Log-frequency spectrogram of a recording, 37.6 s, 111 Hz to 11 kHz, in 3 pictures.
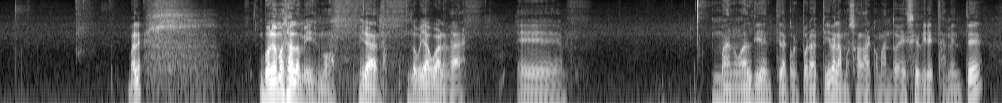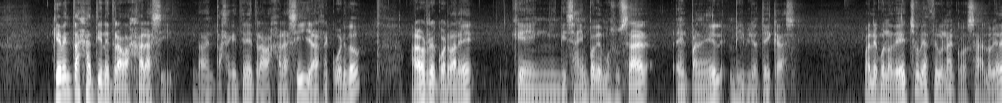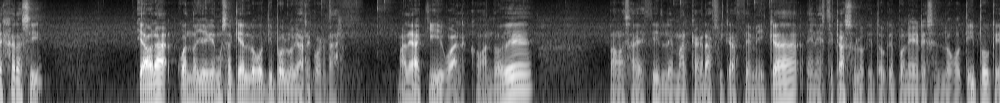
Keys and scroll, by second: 0.3 super+z, 1.1 space, 10.6 super+s, 12.8 super+Tab, 14.7 super+Tab, 26.7 super+w, 28.6 space, 31.4 super+d.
